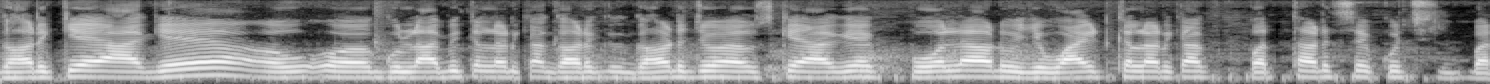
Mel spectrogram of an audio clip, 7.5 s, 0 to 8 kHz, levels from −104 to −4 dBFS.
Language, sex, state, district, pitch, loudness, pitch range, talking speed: Hindi, male, Bihar, West Champaran, 165 Hz, -13 LUFS, 160-175 Hz, 210 wpm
